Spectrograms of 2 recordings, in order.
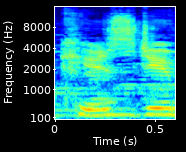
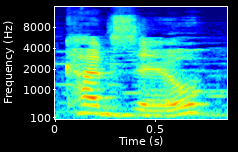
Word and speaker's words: kudzu: like for example Kudzu which I recently learned I have been pronouncing incorrectly um I think I called it cues do before but Kudzu um that is what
